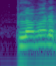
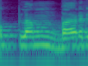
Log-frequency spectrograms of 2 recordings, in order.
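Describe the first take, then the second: First: प्लम्बर said as plummer, no ब sound; silent B. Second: प्लम्बर with the ब clearly voiced after म; mispronunciation with sounded B. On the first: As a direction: drop the B in प्लम्बर, going from म straight to the ending. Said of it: "प्लम्बर पढ़ते हैं". (प्लम्बर में ब मौन, प्लमर जैसा उच्चारण) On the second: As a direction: say प्लम्बर as plum-bar, sounding the B. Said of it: "इसको प्लम्बर नहीं पढ़ते". (प्लम्बर में ब का साफ़ उच्चारण) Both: Shown as a demonstration.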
